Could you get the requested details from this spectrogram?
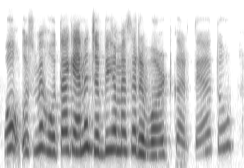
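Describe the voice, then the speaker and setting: A woman's voice: very high-pitched, dry recording, lo-fi sound. A woman in the class sharing her experience in an outspoken, casual way. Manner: outspoken, quick to reply. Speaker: class participant. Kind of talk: casual chat.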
